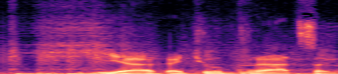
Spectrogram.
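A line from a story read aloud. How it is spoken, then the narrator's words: Angry declaration. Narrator (Russian): злобно заявил тот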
